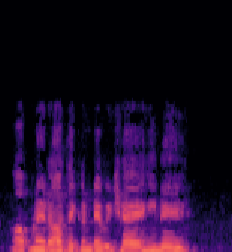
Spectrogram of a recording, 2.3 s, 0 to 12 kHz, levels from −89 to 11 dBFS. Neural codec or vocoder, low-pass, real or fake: none; 7.2 kHz; real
